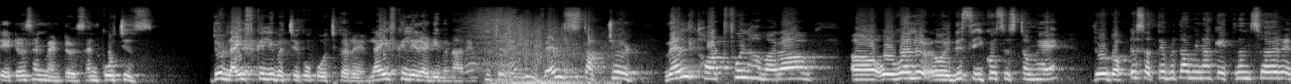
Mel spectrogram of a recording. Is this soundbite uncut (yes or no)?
no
